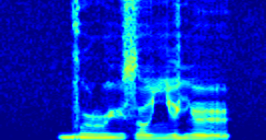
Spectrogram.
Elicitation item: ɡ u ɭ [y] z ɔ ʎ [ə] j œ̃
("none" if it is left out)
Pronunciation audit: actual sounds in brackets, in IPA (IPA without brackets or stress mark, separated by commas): y, ə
